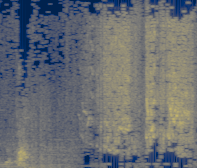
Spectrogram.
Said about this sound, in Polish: Zakręciliśmy wodę, żeby nie kapała nam. Tak jest, ale boiler hałasuje, czyli woda się grzeje, żeby nie tylko była woda, ale też ciepła woda.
